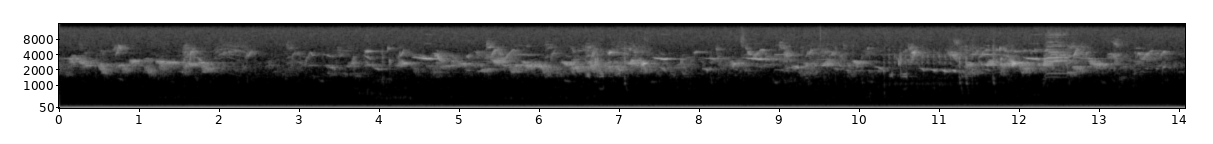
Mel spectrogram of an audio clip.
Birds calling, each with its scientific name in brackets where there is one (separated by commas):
Hawaii Amakihi (Chlorodrepanis virens), Red-billed Leiothrix (Leiothrix lutea), Apapane (Himatione sanguinea), Iiwi (Drepanis coccinea)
